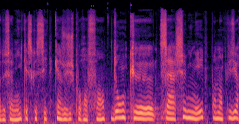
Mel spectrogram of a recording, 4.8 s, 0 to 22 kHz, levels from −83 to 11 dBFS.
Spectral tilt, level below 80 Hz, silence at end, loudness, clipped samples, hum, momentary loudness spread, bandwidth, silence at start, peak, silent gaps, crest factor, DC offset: -5.5 dB/octave; -38 dBFS; 0 s; -12 LUFS; under 0.1%; none; 6 LU; 16.5 kHz; 0 s; 0 dBFS; none; 10 dB; under 0.1%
